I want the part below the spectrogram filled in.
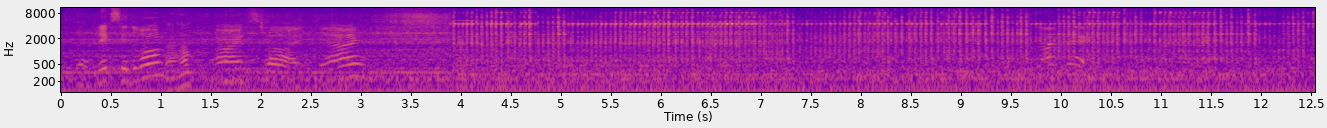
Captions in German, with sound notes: So, legst sie drum, eins, zwei, drei. (Motorengeräusch) (Metallisches Rattern)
